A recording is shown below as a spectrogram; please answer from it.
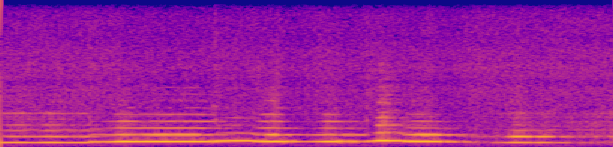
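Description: Shakuhachi (end-blown bamboo flute) playing a short phrase of a few held notes close together in pitch, stepping slightly up and down with brief breaks between them. It starts suddenly and ends on a lower note that fades away.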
